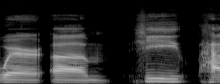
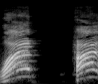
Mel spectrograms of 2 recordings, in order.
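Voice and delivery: put-on very high, very loud old woman calling out; 8 dB louder than usual. Imitating someone talking over a running chainsaw: imitating an old grandma voice. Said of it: "like, an old, like, w-, like, woman".

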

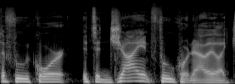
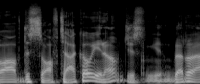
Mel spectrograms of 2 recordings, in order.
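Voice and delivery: usual speaking voice

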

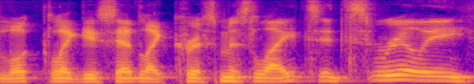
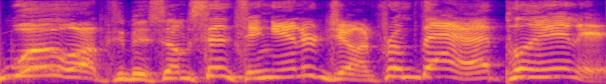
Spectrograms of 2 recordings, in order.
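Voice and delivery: put-on high eager child voice. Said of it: "then he goes".

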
